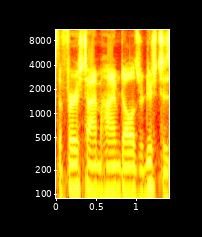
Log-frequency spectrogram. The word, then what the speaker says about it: Heimdall: I can hide while keep pronouncing my guy's name wrong. Heimdall.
